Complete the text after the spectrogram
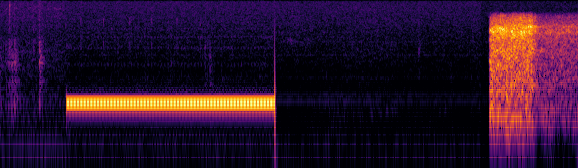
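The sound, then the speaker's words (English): A steady, mid-pitched telephone dial tone hums loudly for about a second and a half as a call is placed, then cuts off with a click. A brief quiet follows before a burst of harsh static hiss. “And since I happen to know the guy, why don't we just give him a call?”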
